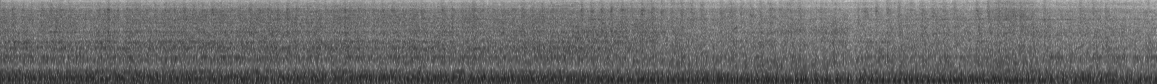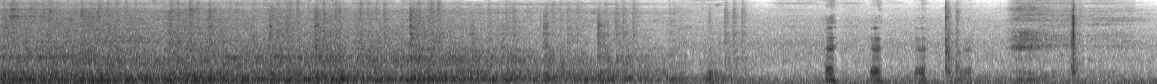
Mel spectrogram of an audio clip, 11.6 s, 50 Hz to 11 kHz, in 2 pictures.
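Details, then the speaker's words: 2008 Husqvarna YTH2242 with Briggs V-twin, as traded in, with blades engaged. It runs loud, lumpy and uneven with a big backfire, then dies with a few pops: a misfire from a bent push rod. "Pretty rough shape, and it's kind of insane with the blade spinning like that. Big backfire."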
